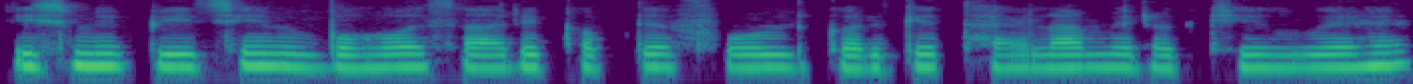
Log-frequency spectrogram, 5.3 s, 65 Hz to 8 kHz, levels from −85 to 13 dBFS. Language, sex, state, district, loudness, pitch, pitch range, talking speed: Hindi, female, Bihar, Gopalganj, -24 LUFS, 180 Hz, 175-185 Hz, 145 wpm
